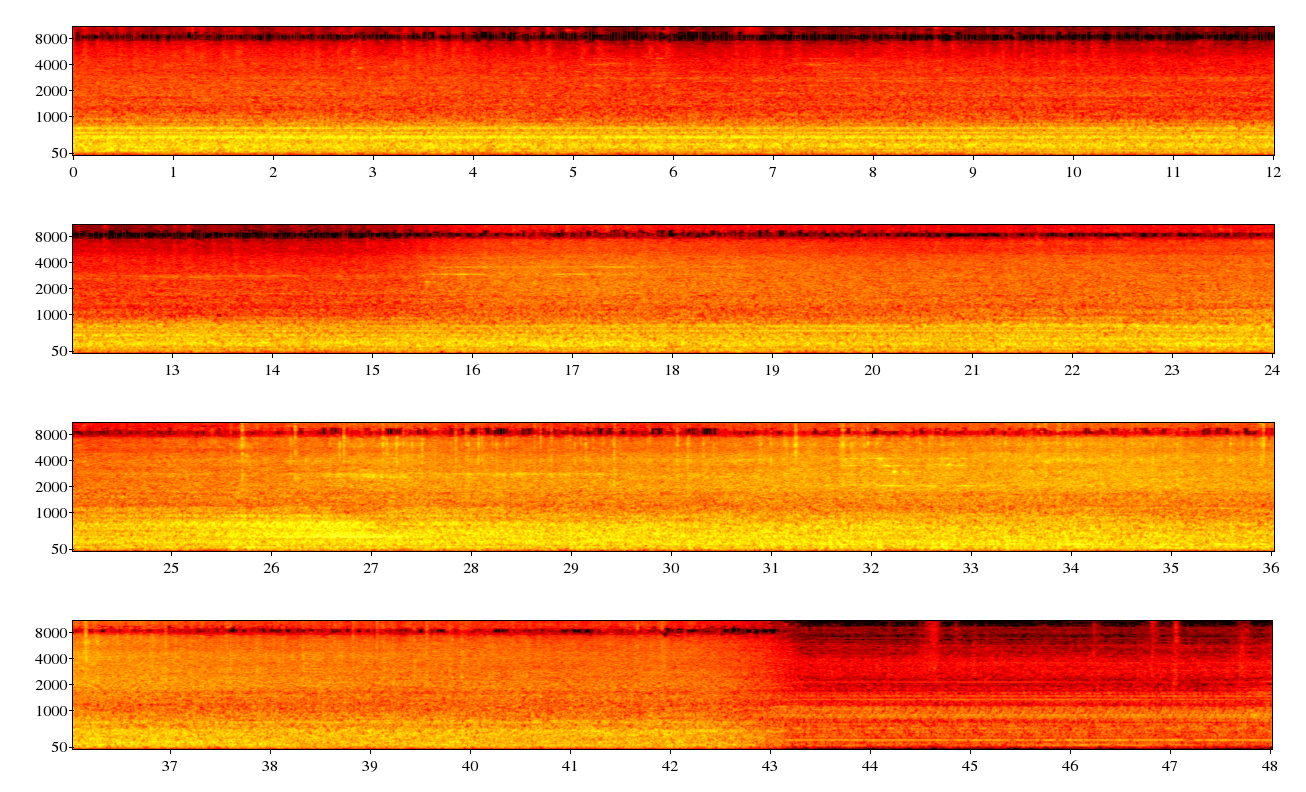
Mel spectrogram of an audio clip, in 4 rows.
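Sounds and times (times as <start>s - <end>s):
wheel and track rumble: 0.0s - 43.1s
faint high squeal: 15.3s - 18.4s.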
